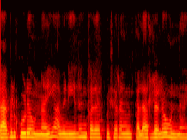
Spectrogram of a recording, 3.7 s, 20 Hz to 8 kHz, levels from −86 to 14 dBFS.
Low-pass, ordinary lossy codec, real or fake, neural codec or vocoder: 7.2 kHz; none; real; none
